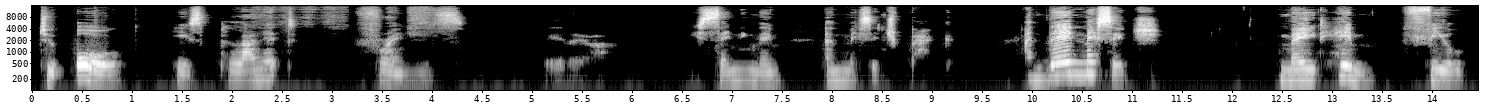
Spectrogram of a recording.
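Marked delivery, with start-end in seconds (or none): 5.1-9.3 put-on soft whispered question to young listeners; hushed aside. A narrator's reading. Storyteller whispering to the children, hushed aside. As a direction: lean in and whisper the secret.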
